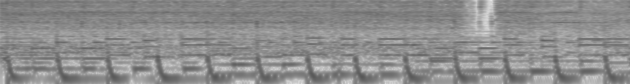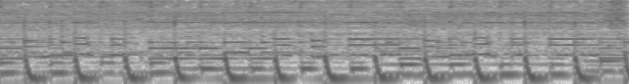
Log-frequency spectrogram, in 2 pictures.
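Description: Background music with a steady, fast beat and a repeating chord pattern, its high end dropping out briefly about five seconds in.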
